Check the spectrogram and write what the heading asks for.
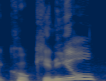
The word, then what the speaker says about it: cochineal: Okay, next is, so I think it would be pronounced cochineal. Cochineal. I would want to say cochineal, but clearly I'm wrong.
